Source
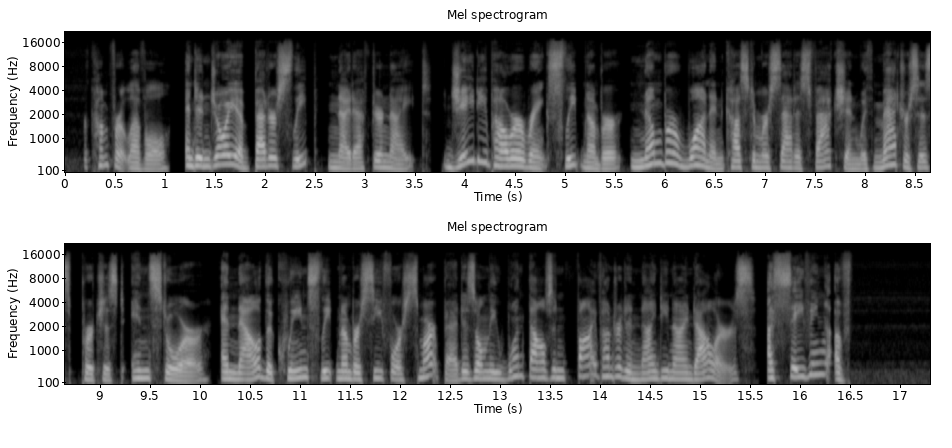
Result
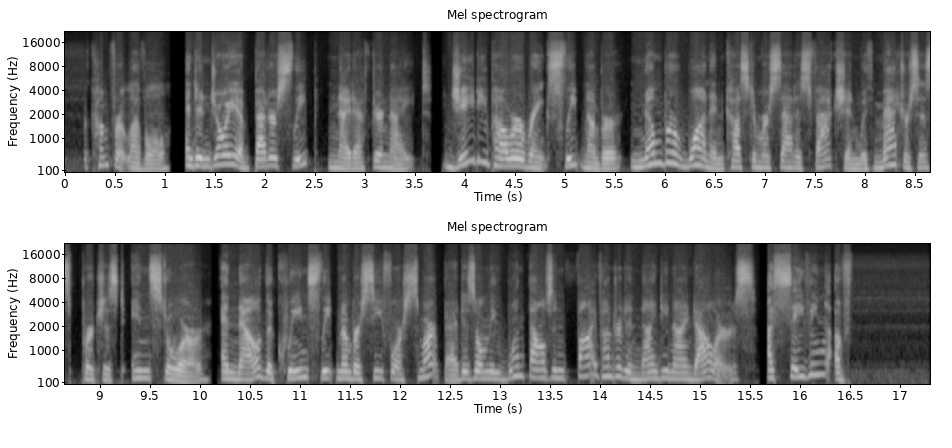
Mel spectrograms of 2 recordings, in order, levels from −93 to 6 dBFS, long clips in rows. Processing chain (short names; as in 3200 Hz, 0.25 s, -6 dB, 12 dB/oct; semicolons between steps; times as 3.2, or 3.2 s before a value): G.711 law mismatch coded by mu; high shelf 2300 Hz +10 dB; comb 7.1 ms, depth 40%; gain +3 dB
